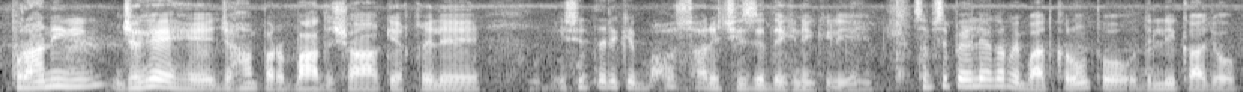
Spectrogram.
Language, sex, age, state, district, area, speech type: Urdu, male, 30-45, Uttar Pradesh, Aligarh, rural, spontaneous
